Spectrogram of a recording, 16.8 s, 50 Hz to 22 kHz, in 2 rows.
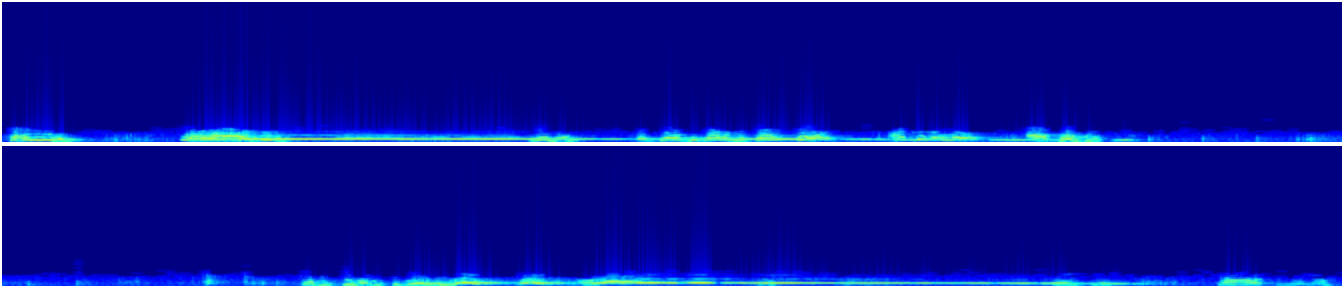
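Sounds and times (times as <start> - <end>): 
faint low hum: 0.0 - 16.7
dog howling: 1.1 - 6.9, 10.9 - 15.7
speech: 6.1 - 7.4, 10.2 - 13.0, 15.0 - 16.7
dog barking: 10.9 - 12.0.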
